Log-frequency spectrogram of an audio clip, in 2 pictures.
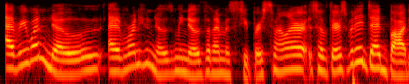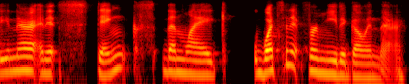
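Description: A woman voicing an excitable young girl who talks in giggly teen slang, in an improv comedy scene. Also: medium pitch, brisk, hardly any pauses, dry recording, muffled recording, natural voice. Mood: excited.

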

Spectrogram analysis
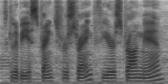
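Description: A man acting as game master, calling out saves, damage and turns in a relaxed, good-humored way. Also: medium pitch, moderate pace, faint music behind. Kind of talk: running a tabletop game.

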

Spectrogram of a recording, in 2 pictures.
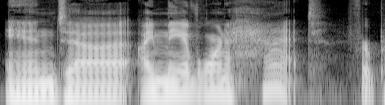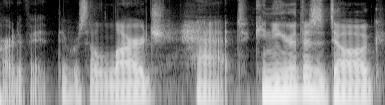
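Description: A man with a medium-pitched voice hosts a comedy podcast. He moves between scripted announcer lines and casual asides, often interrupting himself. His delivery is playful and wry. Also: a little slow, darkish tone, clean tone. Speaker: podcast host. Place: basement away from usual home setup.

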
